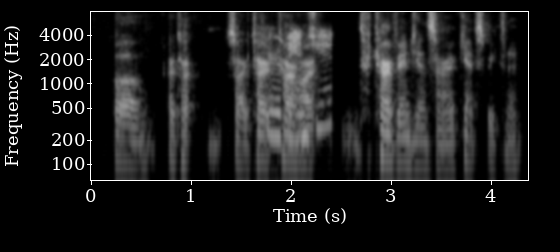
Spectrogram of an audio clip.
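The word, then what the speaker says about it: Taravangian: Um, she's talking to a man who Shalon identifies later as as king uh Tarvagian um sorry Tarvangian.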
